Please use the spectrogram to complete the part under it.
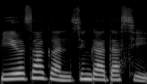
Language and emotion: Bodo, neutral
